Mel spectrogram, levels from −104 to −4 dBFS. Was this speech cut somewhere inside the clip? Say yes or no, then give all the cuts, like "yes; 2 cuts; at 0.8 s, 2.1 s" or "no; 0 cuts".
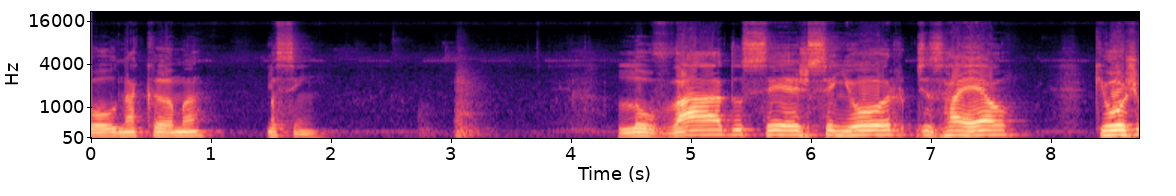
yes; 3 cuts; at 1.5 s, 6.0 s, 6.9 s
